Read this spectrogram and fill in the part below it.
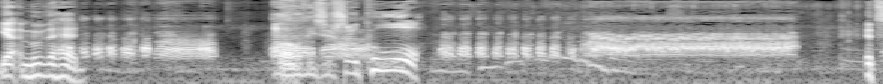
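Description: A small toy robot beeps and warbles in electronic chirps.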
